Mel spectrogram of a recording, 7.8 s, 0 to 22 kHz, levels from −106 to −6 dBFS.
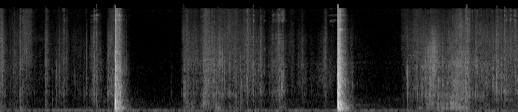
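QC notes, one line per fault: No fault found in this clip of sounds.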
